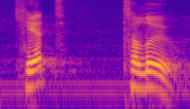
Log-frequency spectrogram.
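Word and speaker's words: קִטְּלוּ: doggish doubles it so there are two tastes so it's kit talu kit to Lou everyone kit Tulu so you have a doubling dogish that means that in essence has two tastes that are pronounced and the first Tafe has as it were a silent schwa that's understood and the second Tate has as it were a vocal schwa understood in other words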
